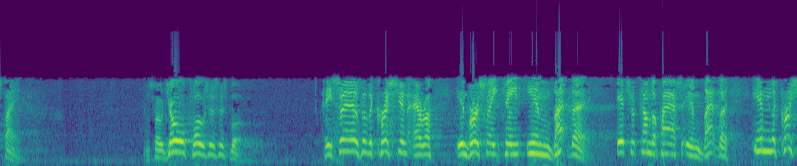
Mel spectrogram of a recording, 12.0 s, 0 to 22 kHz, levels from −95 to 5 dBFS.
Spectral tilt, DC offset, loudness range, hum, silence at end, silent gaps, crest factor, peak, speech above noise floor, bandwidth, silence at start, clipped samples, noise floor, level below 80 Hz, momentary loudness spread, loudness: -7 dB/octave; under 0.1%; 4 LU; none; 0 s; none; 14 dB; 0 dBFS; 38 dB; 5.6 kHz; 0.05 s; under 0.1%; -51 dBFS; -52 dBFS; 13 LU; -13 LUFS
